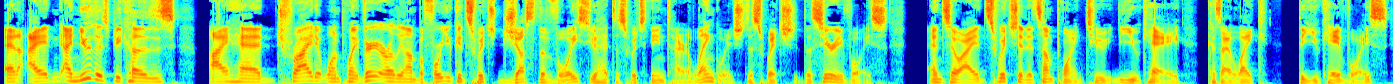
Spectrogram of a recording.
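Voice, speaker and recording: Male podcast host, low-pitched, animated storyteller, dry close-miked sound. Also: normal speed, no room sound. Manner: animated storyteller, laughs often. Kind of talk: casual chat.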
